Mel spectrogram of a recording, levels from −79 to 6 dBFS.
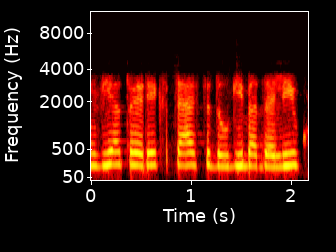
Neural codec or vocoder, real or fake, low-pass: none; real; 7.2 kHz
